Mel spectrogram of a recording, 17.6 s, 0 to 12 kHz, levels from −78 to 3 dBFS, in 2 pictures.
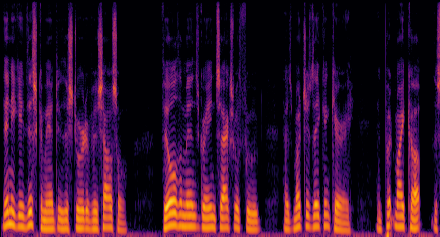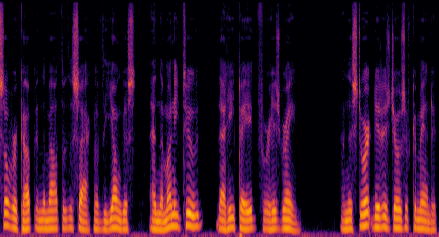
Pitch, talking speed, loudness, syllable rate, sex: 135 Hz, 195 wpm, -18 LUFS, 4.8 syllables/s, male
